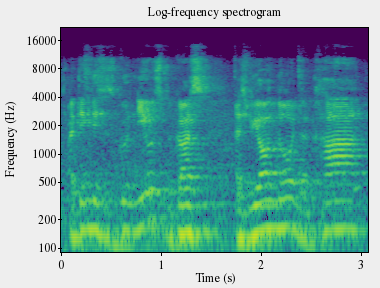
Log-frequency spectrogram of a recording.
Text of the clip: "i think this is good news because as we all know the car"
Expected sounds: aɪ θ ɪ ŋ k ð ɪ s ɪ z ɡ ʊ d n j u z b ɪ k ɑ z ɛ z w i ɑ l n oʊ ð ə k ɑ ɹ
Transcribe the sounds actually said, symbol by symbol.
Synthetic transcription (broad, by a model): aɪ t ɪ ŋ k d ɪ s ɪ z ɡ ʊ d n j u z b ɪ k ɑ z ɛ s w i ɑ l n oʊ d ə k ɑ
